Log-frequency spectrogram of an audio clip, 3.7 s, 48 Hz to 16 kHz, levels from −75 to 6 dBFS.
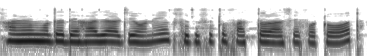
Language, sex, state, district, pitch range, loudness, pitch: Bengali, female, Assam, Hailakandi, 205-230 Hz, -13 LUFS, 215 Hz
